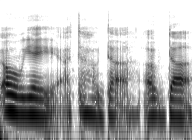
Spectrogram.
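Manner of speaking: put-on under-the-breath muttering. Retelling being watched while working, imitating muttering under breath. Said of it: "talking to myself ... under my breath".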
